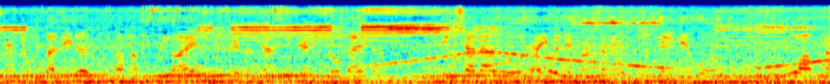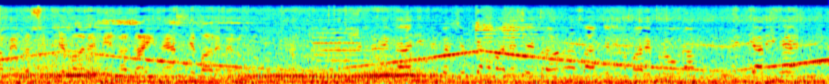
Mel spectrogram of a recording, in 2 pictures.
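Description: A siren wailing, slowly rising and falling in pitch about once every four seconds, starting a few seconds in, over the steady din of street traffic.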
